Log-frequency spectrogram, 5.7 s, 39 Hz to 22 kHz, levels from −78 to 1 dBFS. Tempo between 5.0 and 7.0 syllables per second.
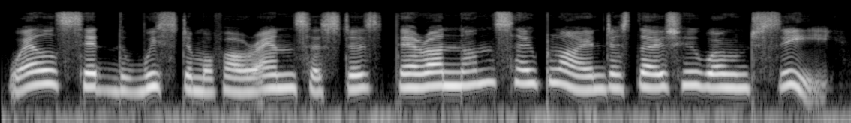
No: 4.2 syllables/s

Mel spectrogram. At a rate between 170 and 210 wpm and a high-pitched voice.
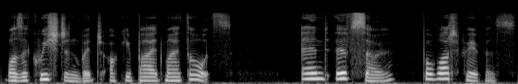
No: average, 150 wpm; high, 195 Hz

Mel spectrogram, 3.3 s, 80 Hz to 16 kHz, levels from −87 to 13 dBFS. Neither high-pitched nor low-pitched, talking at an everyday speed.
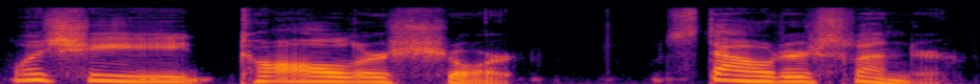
Yes: medium, 155 Hz; average, 145 wpm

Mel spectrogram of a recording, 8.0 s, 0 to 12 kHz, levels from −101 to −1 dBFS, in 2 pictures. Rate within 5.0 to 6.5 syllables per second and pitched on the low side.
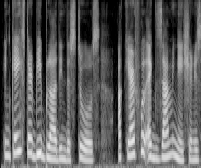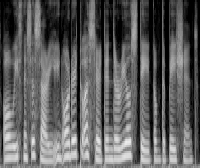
No: 5.4 syllables/s; high, 225 Hz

